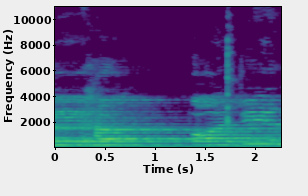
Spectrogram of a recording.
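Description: A man reciting the Quran in melodic qirat style, holding long, ornamented notes with a couple of shifts in pitch.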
